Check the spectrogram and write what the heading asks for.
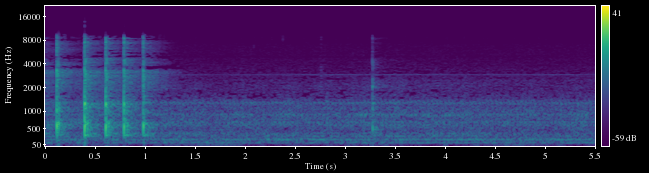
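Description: A quick run of about five light, ringing clinks in the first second, like cutlery tapping against a dish, then one fainter tick a couple of seconds later over a steady low room hum.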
